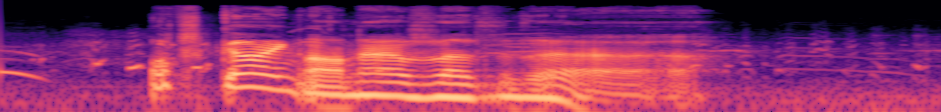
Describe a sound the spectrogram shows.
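A group of children and adults sing together.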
